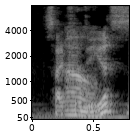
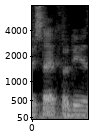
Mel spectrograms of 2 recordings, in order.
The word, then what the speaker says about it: Sifo-Dyas: Cypher-Dias? Yes, Sifo-Dyas. Master Sifo-Dyas was supposed to be Sido-Dyas, which is a mispronunciation of Sidious, Oh!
